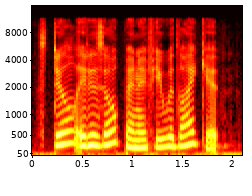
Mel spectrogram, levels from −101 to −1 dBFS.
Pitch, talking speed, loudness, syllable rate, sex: 240 Hz, 255 wpm, -15 LUFS, 5.5 syllables/s, female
